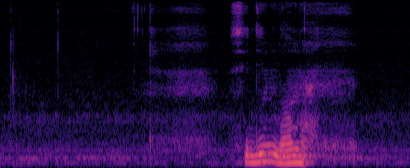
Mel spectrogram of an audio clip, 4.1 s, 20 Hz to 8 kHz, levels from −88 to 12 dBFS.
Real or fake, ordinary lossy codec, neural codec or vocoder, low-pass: real; none; none; none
